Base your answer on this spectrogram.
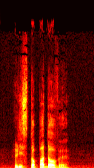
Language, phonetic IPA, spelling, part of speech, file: Polish, [ˌlʲistɔpaˈdɔvɨ], listopadowy, adjective, Pl-listopadowy.ogg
